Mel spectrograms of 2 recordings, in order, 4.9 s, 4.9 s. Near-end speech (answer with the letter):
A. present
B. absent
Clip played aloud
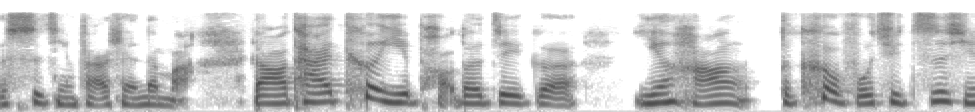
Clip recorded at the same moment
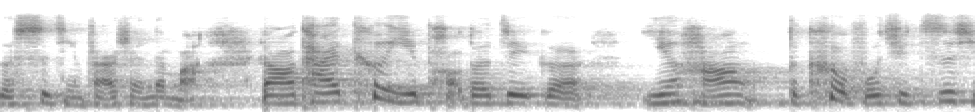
B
